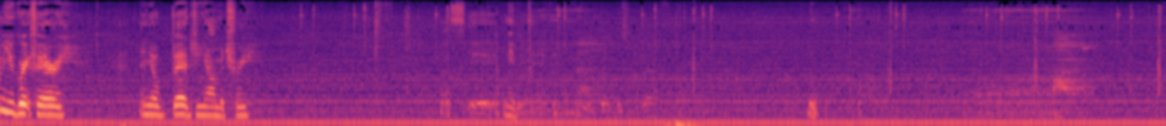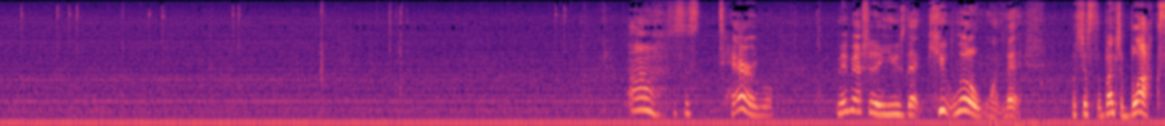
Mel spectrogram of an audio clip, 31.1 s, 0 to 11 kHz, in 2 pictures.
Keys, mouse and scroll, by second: 2.5 right click, 4.2 click, 6.0 right click, 6.6 Delete, 8.7 right click, 9.1 Delete, 11.3 right click, 11.8 Delete, 13.3 right click, 13.7 Delete, 15.1 right click, 15.5 Delete, 17.7 right click, 18.3 Delete, 21.0 r, 23.3 ctrl+z, 24.7 ctrl+z, 26.5 Tab, 27.5 middle click, 29.7 scroll down 2, 30.4 Tab, 30.9 scroll up 1.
